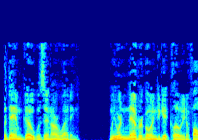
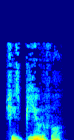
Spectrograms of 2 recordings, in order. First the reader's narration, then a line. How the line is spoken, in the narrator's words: I whispered as a smile spread over my face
